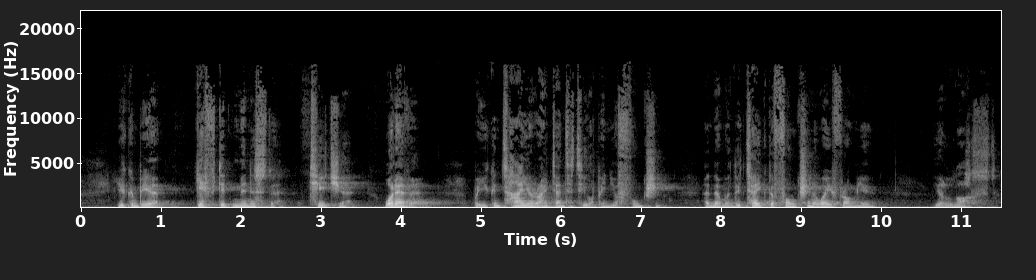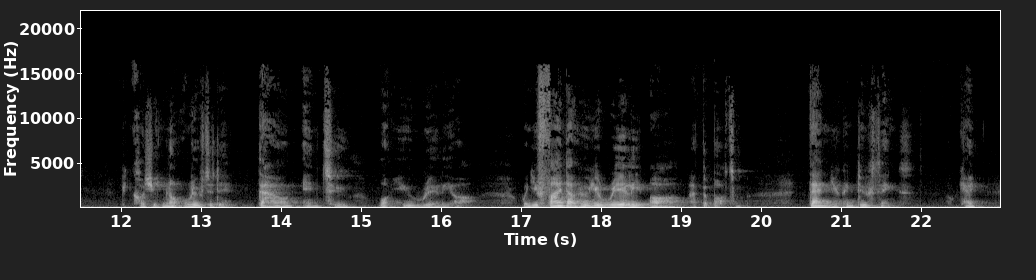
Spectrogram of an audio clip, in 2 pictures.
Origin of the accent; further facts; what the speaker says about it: Liverpool, North West England, United Kingdom; born there; But I was born in Liverpool with the White Ways, that's me.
